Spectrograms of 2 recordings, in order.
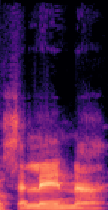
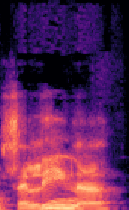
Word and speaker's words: Selena: que produce la frontera el caso de selena que decimos en méxico selena y en eeuu se le dice se le conoce como celina pero se escribe exactamente igual es el caso icono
